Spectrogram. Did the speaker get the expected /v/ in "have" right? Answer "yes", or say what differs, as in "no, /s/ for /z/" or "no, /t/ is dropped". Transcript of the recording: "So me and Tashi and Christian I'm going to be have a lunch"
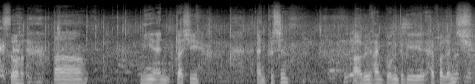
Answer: no, /p/ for /v/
